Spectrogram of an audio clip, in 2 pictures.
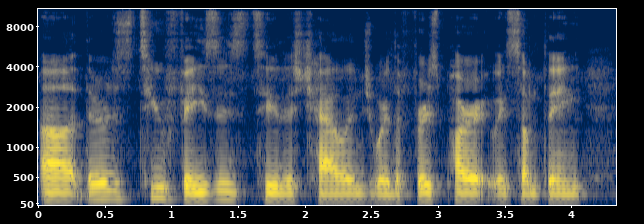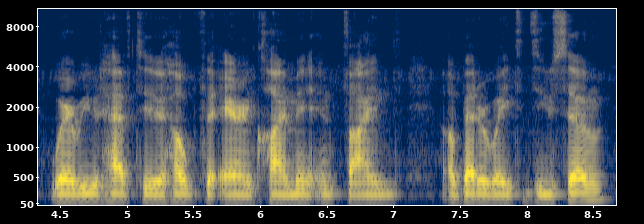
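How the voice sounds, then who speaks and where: A man's voice: on the low side, flat delivery, moderate pace, darkish tone. A teenage male student conducting an informal phone interview, polite and a little hesitant. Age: teens. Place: phone call.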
